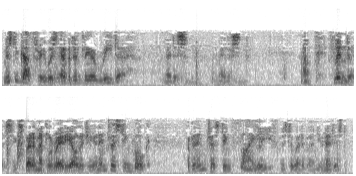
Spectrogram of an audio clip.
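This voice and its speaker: An actor playing a methodical, courteous detective inspector with quiet authority in a radio drama. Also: male voice, on the low side, wildly swooping pitch, a little fast. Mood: probing, assured. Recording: dull, noisy radio drama recording.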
